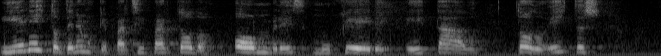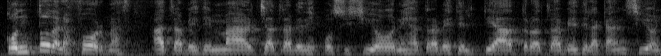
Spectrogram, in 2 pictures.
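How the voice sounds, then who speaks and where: A woman talks at a fairly slow pace with medium pitch and ordinary pitch variation. It is a plain, everyday voice. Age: 60s. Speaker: provincial legislator. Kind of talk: TV interview.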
